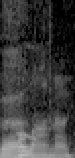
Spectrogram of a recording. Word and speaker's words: Olana: Like, I loved, is it pronounced Olana? – Olana, yes.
